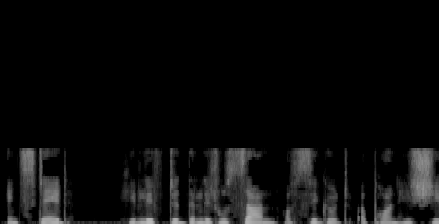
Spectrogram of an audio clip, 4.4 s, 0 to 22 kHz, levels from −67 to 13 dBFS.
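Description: Throughout, the speech sounds watery and swirly, with dull treble and smeared attacks, likely MP3 compression at a bitrate as low as 32 kbps.

From 1.84 to 1.89 s, a 47 ms hiss, about 25 dB above its surroundings, precedes an attack: pre-echo, where noise spreads across a long block of about 72 ms.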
